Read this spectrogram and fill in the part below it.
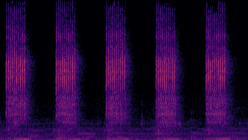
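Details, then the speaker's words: De'Longhi coffee machine after brew unit (infuser) replacement, test run with no leaks: even pulses about twice a second, each a crisp hiss with light mechanical rattle, no grinding or straining; brew cycle sounds healthy. "patrzę jeszcze czy ta woda nigdzie nie leci tu nawet nie kapnęło więc jest okej wylewka jeszcze do czyszczenia oczywiście no ale działa"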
